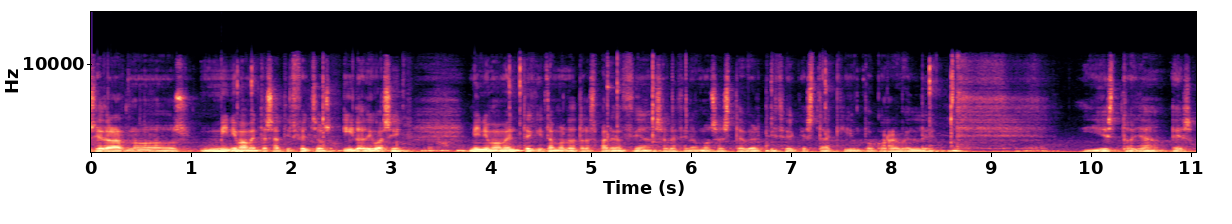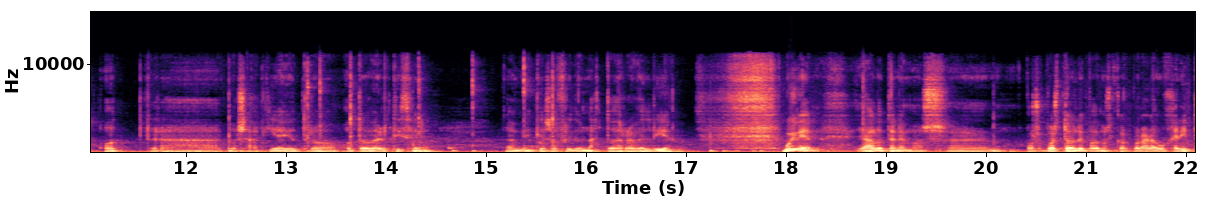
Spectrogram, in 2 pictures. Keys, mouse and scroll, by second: 1.5-2.5 drag, 2.4-3.6 middle drag, 4.2-5.2 drag, 5.2 right click, 5.7 middle click, 6.3 right click, 7.4-9.2 drag, 8.6-10.4 middle drag, 13.2-15.1 right drag, 13.7-15.1 middle drag, 14.9-16.9 drag, 19.1 middle click.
